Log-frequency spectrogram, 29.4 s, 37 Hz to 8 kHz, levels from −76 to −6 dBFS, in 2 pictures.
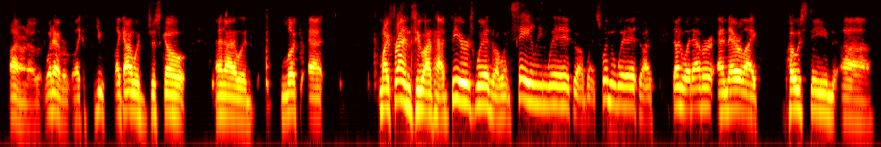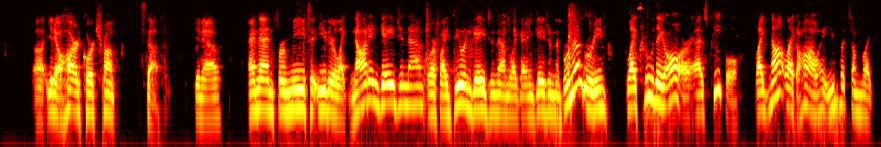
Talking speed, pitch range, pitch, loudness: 185 wpm, 125-170 Hz, 140 Hz, -21 LUFS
